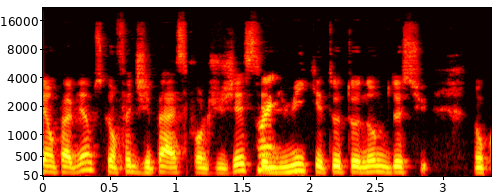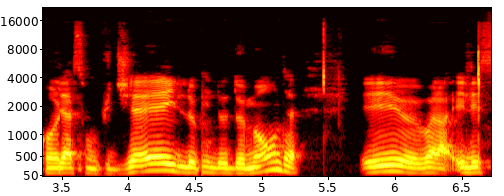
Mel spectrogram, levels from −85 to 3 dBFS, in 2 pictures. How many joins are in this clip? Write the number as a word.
three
